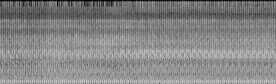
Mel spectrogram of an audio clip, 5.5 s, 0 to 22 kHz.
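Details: Mahindra 1635 HST cab tractor with 35 hours, cold start at -22°C (wind chill -27°C) after about 1.5 hours plugged in; steady diesel clatter at a firm even idle, started right up, normal cold idle.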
